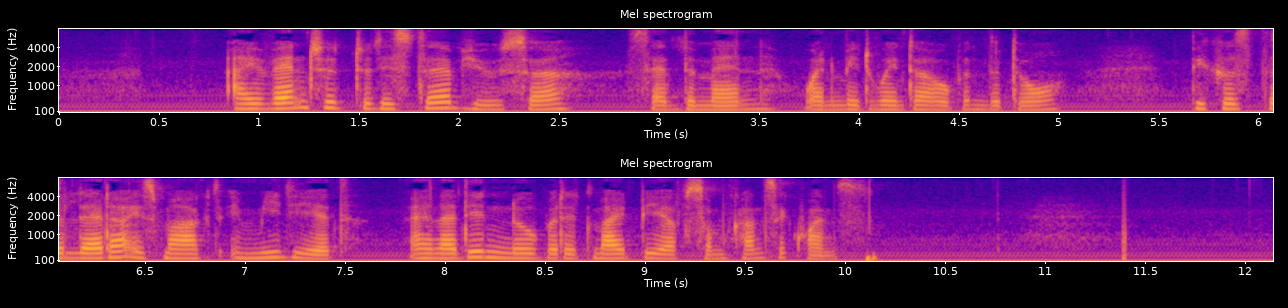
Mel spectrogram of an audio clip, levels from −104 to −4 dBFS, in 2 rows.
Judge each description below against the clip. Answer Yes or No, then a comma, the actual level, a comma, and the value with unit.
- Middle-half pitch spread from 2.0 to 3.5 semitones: Yes, average, 2.8 semitones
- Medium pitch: Yes, medium, 165 Hz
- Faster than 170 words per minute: No, average, 155 wpm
